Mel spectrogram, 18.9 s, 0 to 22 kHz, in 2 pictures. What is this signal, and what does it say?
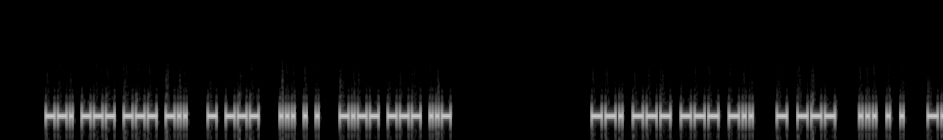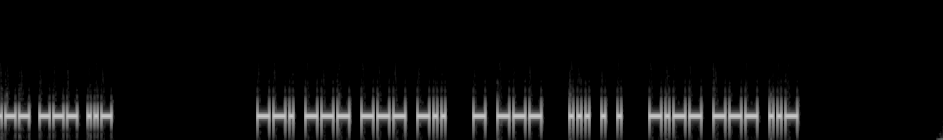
Morse code, heard as a keyed tone, about 38 wpm, 700 Hz. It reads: GOOD TO SEE YOU GOOD TO SEE YOU GOOD TO SEE YOU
